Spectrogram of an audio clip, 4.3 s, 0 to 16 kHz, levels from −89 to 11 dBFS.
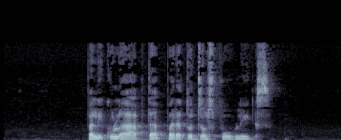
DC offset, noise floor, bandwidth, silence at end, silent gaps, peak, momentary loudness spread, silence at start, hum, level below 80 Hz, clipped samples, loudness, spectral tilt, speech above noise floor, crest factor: under 0.1%; -68 dBFS; 11.5 kHz; 0.9 s; none; 0 dBFS; 7 LU; 1.1 s; none; -62 dBFS; under 0.1%; -19 LUFS; -4.5 dB/octave; 50 dB; 20 dB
